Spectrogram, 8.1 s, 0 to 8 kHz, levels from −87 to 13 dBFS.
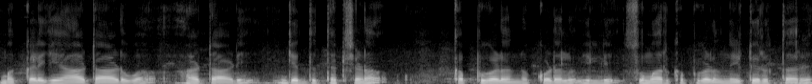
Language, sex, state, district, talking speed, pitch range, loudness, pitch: Kannada, male, Karnataka, Raichur, 95 wpm, 120-135 Hz, -15 LUFS, 125 Hz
